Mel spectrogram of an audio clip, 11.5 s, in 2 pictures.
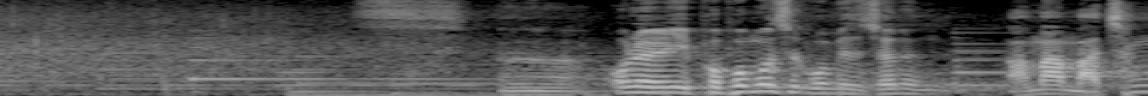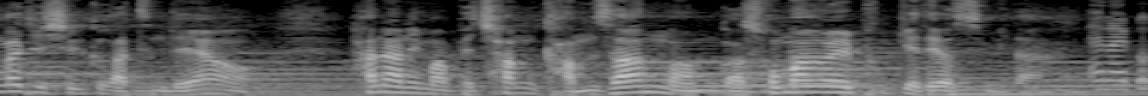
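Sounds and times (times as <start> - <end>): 
audience applause: 0.0 - 2.5
speech: 3.1 - 11.4.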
